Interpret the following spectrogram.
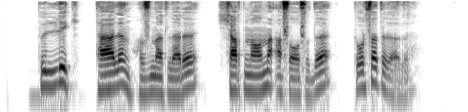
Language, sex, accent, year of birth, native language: Uzbek, male, Farg'ona, 1995, Uzbek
